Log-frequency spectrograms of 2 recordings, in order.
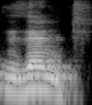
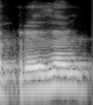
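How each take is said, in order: First: प्रेजेंट as pri-ZENT, stress on the second syllable; प्रेजेंट pronounced pri-ZENT, meaning to present; present, the verb. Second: प्रेजेंट stressed on the first syllable, PREZ-ent; प्रेजेंट pronounced like a gift; present, the noun. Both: Shown as a demonstration. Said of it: "दूसरे को अगर हम पढ़ें प्रेजेंट".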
